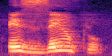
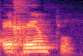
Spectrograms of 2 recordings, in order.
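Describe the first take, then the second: First: It is said with a Brazilian Portuguese sound. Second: It is said with a Spanish-speaker's sound.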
